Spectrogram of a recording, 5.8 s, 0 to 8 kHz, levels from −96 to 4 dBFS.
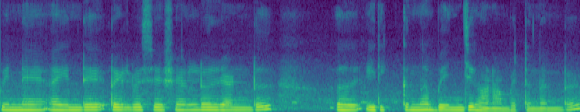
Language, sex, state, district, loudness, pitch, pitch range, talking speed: Malayalam, female, Kerala, Kasaragod, -16 LUFS, 190 Hz, 185-195 Hz, 105 wpm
